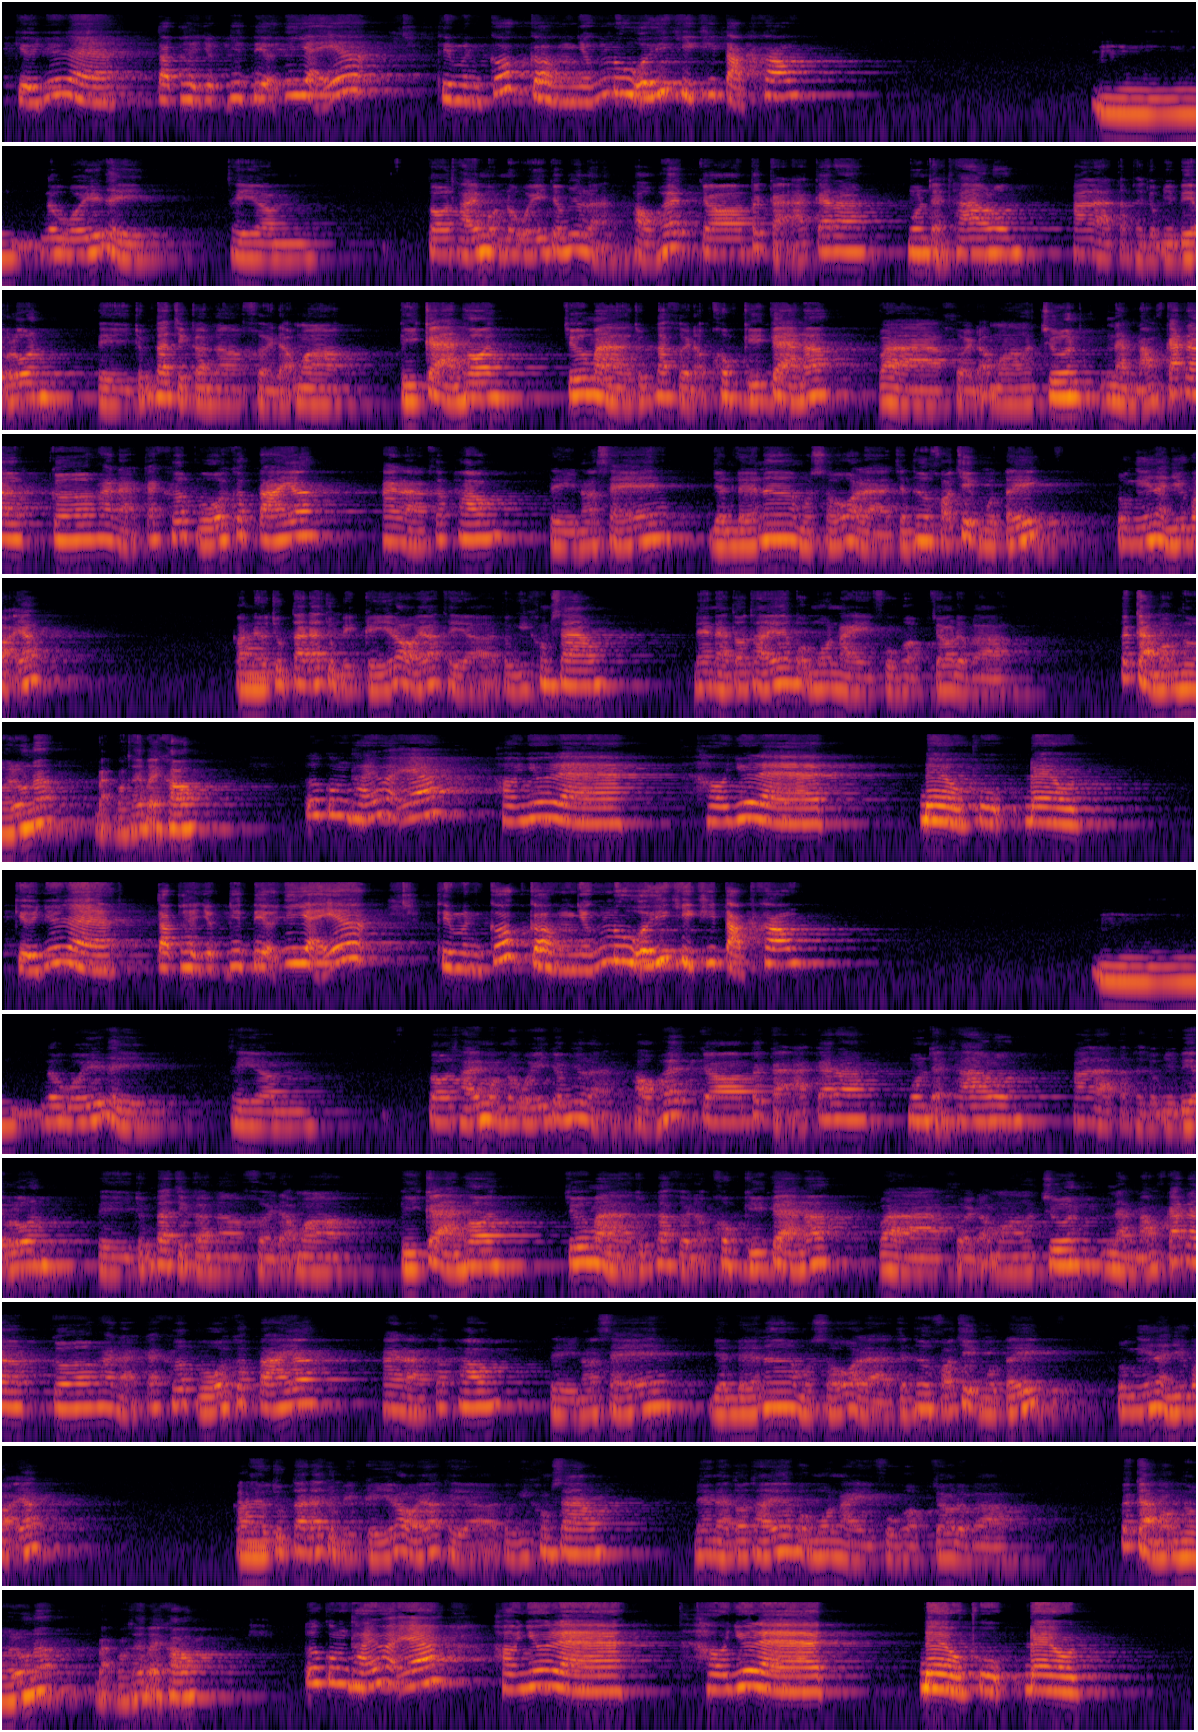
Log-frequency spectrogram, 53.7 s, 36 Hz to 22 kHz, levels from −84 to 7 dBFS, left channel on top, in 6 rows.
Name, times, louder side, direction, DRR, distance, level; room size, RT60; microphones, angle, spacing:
voice 1, 0.1-0.9 1.2-2.8 3.3-6.0 37.6-37.8 47.0-49.5 50.0-51.0 51.7-52.9, right 4 dB, 60° right, 8 dB, 1.0 m, -24 dB
voice 2, 8.2-10.1 10.6-11.3 12.2-16.7 17.0-18.4 18.6-20.6 20.9-21.8 22.1-24.2 24.5-29.3 29.7-30.7 31.0-31.9 32.2-34.8 35.2-36.2 37.6-40.4 41.0-43.4 44.2-46.4, left 1 dB, 45° left, 6 dB, 1.1 m, -29 dB
26.5 x 26.0 x 4.2 m, 1.3 s
head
